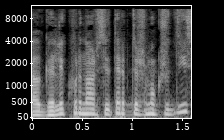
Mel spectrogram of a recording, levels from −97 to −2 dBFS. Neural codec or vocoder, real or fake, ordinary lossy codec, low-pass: vocoder, 44.1 kHz, 128 mel bands, Pupu-Vocoder; fake; MP3, 64 kbps; 10.8 kHz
